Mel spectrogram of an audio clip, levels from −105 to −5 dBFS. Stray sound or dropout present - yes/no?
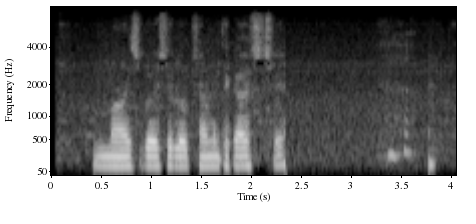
yes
